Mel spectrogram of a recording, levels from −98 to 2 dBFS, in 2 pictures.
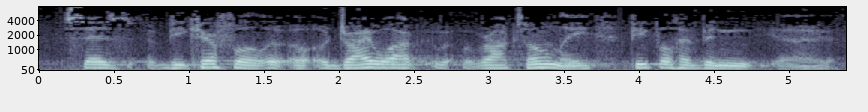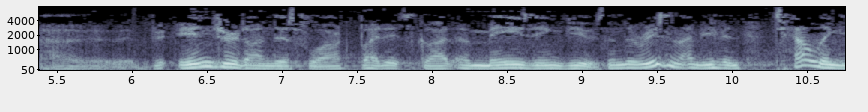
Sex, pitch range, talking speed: male, 125-155 Hz, 150 wpm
